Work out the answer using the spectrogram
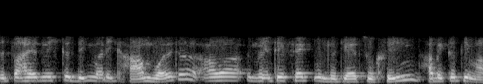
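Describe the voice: A man's fairly high voice with a slightly husky edge, fairly even intonation and a fairly quick pace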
